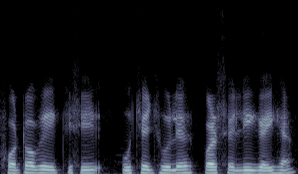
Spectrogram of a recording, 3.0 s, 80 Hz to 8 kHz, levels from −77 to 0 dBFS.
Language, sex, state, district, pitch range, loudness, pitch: Hindi, male, Bihar, Saran, 140-150 Hz, -26 LUFS, 140 Hz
